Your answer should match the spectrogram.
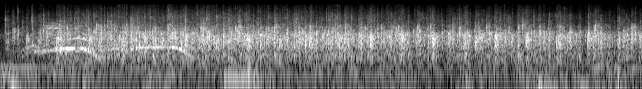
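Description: Audience applauding at the end of a live band's song, with a voice briefly calling out near the start.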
